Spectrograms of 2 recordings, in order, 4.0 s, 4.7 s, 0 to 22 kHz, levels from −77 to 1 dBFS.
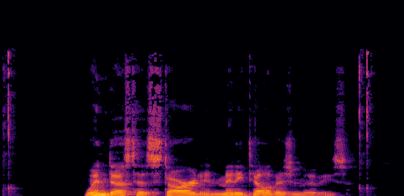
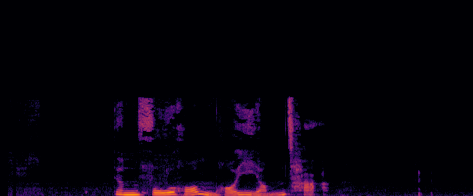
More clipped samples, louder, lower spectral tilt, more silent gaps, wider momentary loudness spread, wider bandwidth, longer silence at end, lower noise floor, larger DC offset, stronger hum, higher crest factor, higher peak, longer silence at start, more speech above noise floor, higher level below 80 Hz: neither; first, -18 LUFS vs -28 LUFS; about the same, -5.5 dB/octave vs -6 dB/octave; neither; first, 17 LU vs 12 LU; first, 16.5 kHz vs 11.5 kHz; second, 0.35 s vs 1.45 s; first, -89 dBFS vs -67 dBFS; neither; neither; about the same, 18 dB vs 16 dB; first, -2 dBFS vs -14 dBFS; second, 0.1 s vs 1.15 s; first, 70 dB vs 40 dB; first, -58 dBFS vs -68 dBFS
